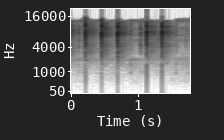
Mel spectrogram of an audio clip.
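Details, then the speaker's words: Old butane torch with cracks that no longer holds pressure, gas hissing: sharp dry clicks about every quarter second, five or six in a row, no flame catching; aged igniter clicking without lighting. "now you're supposed to be able to just turn it to the on position and hit the button what's the igniters pretty old"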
